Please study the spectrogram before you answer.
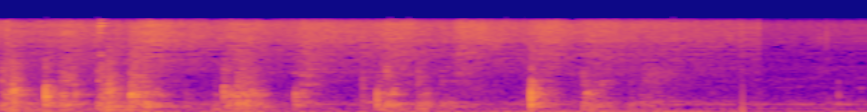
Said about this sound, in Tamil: இந்த எண்ணெயிலே கொஞ்ச நேரம் இந்த மா இஞ்சி நல்லா வதங்கட்டும்.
